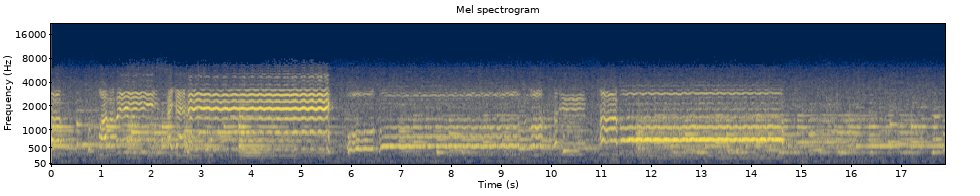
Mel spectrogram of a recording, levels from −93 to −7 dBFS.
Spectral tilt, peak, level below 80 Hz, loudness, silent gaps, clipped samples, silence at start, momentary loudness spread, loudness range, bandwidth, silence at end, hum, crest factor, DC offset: -1.5 dB/octave; 0 dBFS; -76 dBFS; -14 LUFS; none; under 0.1%; 0 s; 17 LU; 13 LU; 6.4 kHz; 0 s; none; 16 dB; under 0.1%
